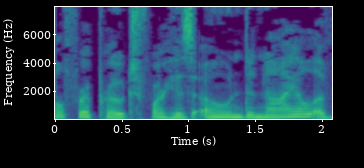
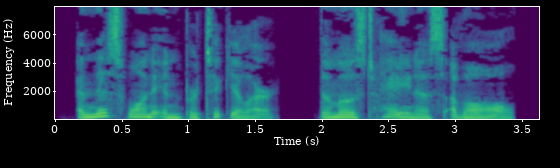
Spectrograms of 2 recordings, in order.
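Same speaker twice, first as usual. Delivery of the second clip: ordinary delivery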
